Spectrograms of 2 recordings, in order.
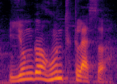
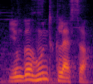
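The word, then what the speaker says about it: Junghundklasse: तो मेल और female class में जो भी ये 18 से 24 मंथ में होगा उसे कैसे बोलना है? उसमें बोलना है युंगहुंडक्लासे, युंगहुंडक्लासे।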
